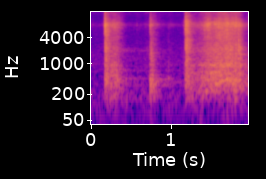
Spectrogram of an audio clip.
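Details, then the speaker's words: Cub Cadet MTD lawn tractor with new battery, ignition switch hard-wired to the solenoid to bypass seat, brake and PTO safety switches, almost no engine oil: three short bursts of free starter cranking; normal cranking. "Sure does, but we've got no Earl in there, so I'm not going to crank it any more than that, you know."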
